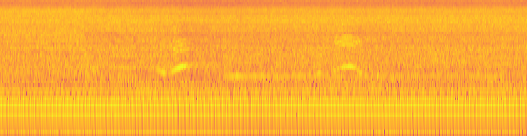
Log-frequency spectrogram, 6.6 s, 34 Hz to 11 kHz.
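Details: Bolens ST120 Hydro lawn tractor after refitting missing pulley shaft key, belt and spring, deck removed, testing drive: single-cylinder engine chugging at a steady fast beat, even firing, no knocks or misses.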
